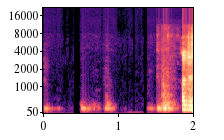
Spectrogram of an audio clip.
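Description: A few short, faint, low hums or mutters from a man's voice, then clear speech begins near the end.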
